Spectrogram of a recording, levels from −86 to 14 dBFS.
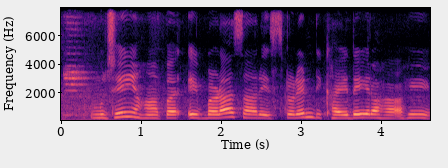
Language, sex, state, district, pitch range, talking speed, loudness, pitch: Hindi, female, Madhya Pradesh, Dhar, 230-255 Hz, 145 wpm, -16 LUFS, 240 Hz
